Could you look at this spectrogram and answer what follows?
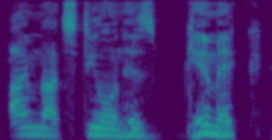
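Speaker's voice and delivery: ordinary talk, nothing marked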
